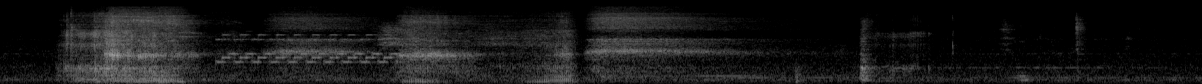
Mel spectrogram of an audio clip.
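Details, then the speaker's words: Man with sleep apnea, recorded asleep: loud, rough snores repeat, then breathing goes quiet. Snoring with obstructive sleep apnea and a pause in airflow. "this would occur throughout the night several times stop breathing so i never really entered uh deep sleep"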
